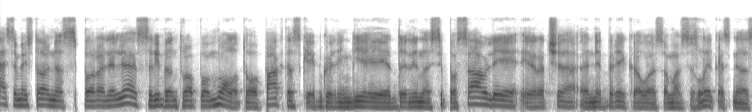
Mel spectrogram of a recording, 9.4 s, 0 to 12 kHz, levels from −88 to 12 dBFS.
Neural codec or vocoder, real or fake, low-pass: codec, 16 kHz, 2 kbps, FreqCodec, larger model; fake; 7.2 kHz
